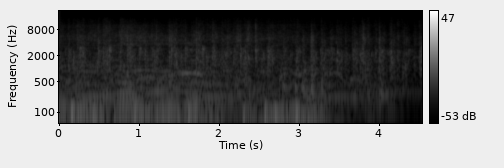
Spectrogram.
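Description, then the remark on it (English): An audience at a church service gives a clap offering unto the Lord, clapping together in a dense, sustained wash of applause that holds steady for several seconds, with voices and a low, droning musical backing mixed underneath. “I know the clap is good for me, but can we do it much better unto Jesus, the King of Kings?”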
